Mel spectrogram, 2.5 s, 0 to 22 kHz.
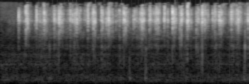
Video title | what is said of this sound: Happy new year in 2025. (+Bonus+). | you can hear that there are rattling inside which means that there are some broken pieces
